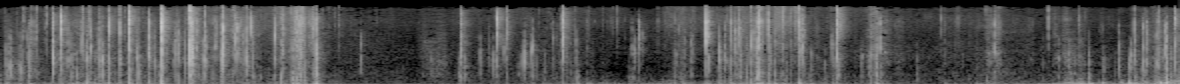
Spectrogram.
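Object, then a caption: Inflated plastic air-cushion packaging. Gloved fingers grip and squeeze a clear, inflated plastic air-cushion packaging strip with hollow cells. Dense crinkling and sharp crackles come with a low, muffled rumble, busiest and loudest at the start. The sound thins out in the middle, then swells again toward the end.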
